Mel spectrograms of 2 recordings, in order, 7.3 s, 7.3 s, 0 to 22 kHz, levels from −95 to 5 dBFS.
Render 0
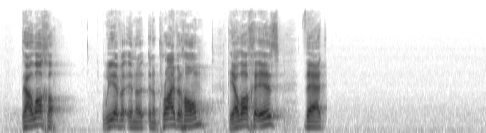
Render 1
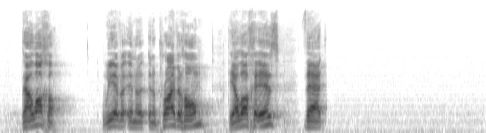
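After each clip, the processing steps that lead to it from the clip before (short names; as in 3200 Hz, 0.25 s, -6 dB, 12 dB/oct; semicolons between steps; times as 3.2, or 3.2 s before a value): comb 4.1 ms, depth 67%; gain -8 dB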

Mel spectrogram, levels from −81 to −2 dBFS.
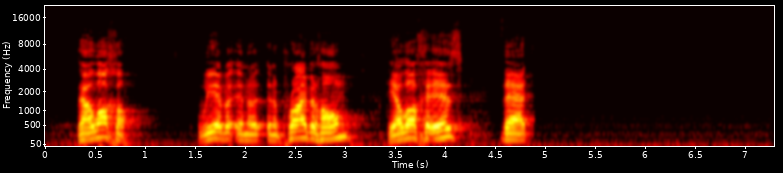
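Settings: tilt -2.5 dB/oct; gain +1 dB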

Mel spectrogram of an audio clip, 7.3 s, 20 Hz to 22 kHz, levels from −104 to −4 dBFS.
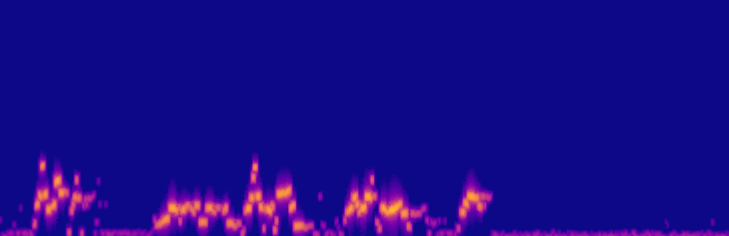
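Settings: loudest bins only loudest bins 1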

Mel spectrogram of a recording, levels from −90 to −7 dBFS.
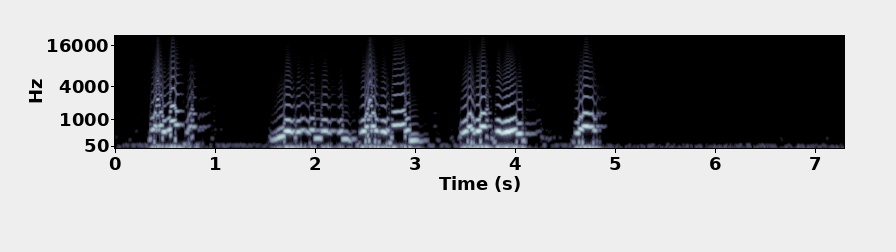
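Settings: minimum comb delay 0.37 ms; gain +6.5 dB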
